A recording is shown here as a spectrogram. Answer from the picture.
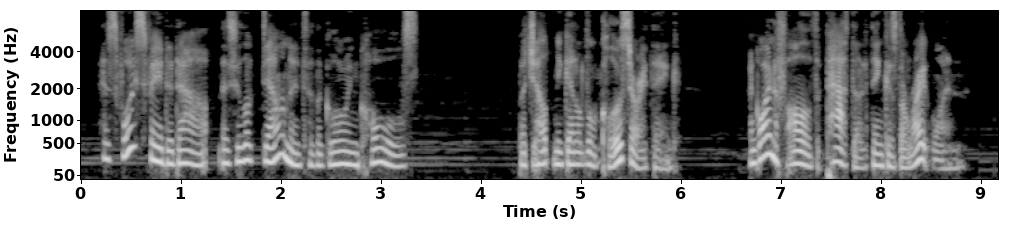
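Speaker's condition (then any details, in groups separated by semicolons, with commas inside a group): No condition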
